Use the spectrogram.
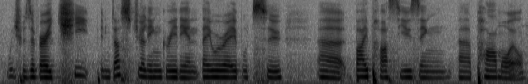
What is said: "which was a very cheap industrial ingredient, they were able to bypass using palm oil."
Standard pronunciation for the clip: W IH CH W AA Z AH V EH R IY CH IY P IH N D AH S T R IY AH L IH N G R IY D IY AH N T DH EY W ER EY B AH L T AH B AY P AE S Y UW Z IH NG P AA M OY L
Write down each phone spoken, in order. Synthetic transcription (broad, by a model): W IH CH W AA Z AH V EH R IY CH IY P IH N D AH S T R IY AH L IH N G R IY D IY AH N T DH EY W ER EY B AH L T AH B AY P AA S Y UW Z IH NG P AA M OY L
